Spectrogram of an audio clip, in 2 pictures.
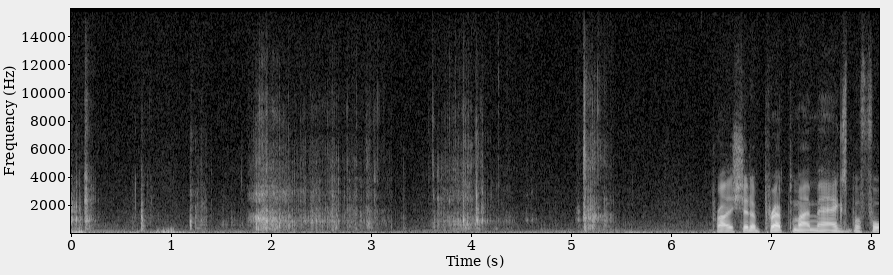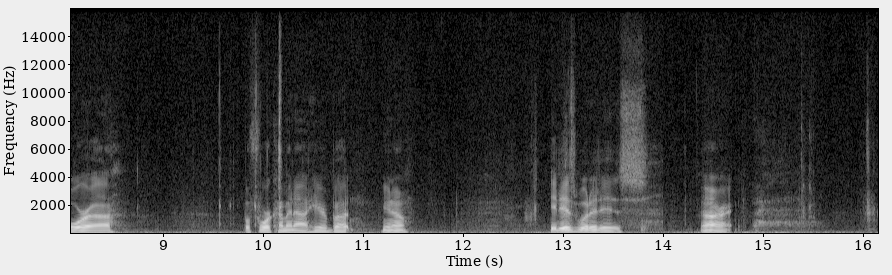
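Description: Dry leaves rustle and crunch as a man kneels on the ground.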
